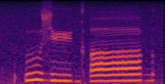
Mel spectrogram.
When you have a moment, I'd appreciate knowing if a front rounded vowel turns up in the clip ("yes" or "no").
yes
